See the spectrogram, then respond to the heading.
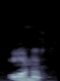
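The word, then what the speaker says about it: honor: ओ एन ओ आर लिखा तो है हनर लेकिन यहां पर क्या है कि एच जो है साइलेंट है हम एस तो पढ़ते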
